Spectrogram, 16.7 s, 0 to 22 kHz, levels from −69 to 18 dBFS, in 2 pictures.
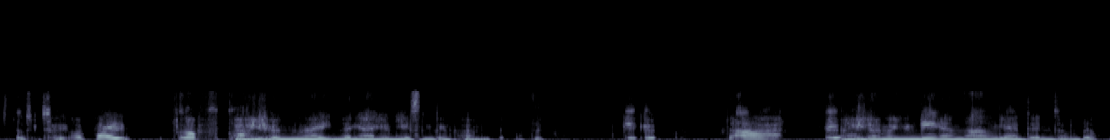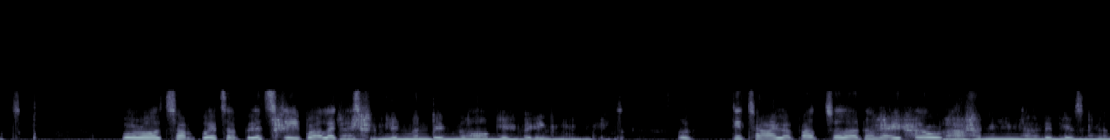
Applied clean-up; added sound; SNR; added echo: neural diffusion model UNIVERSE++.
